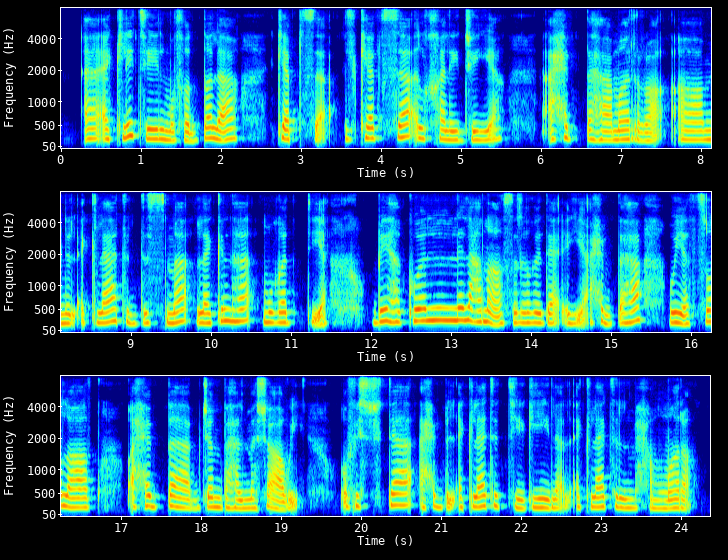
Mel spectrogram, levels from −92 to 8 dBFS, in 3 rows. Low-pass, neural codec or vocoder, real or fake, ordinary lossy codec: none; codec, 16 kHz, 4.8 kbps, FACodec; fake; none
